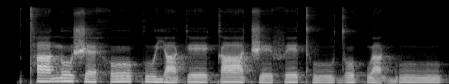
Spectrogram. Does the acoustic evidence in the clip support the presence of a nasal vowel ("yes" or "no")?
no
